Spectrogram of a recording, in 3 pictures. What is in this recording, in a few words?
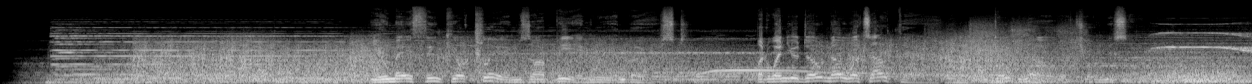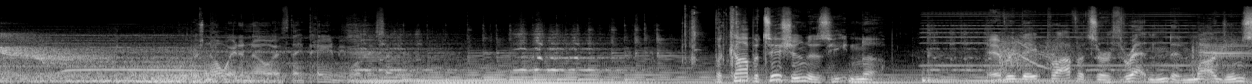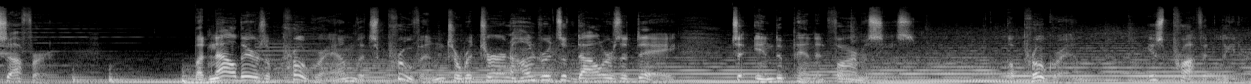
CharacterDemo; Character Voices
